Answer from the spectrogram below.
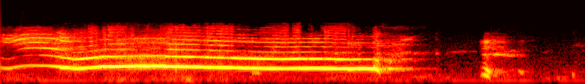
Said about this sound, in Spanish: cabrón, la gata de casa, sí.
